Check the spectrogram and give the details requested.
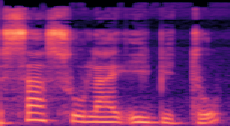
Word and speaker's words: Sasuraibito: avoir le sasibito le sasulbito alors je le prononce comme ça parce que on prononce pas les r dans ce mot là on prononce pas le r le r devient un L donc voilà et on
